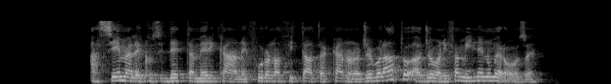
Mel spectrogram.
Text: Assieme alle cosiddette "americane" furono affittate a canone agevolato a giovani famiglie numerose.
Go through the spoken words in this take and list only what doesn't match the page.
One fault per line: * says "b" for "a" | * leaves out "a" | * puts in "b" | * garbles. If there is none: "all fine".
all fine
